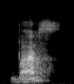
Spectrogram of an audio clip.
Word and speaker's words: Schwarz: Recuerden que esa W se pronuncia como B corta, se anota así. Es Vars, ¿sí? RZ, termina así.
